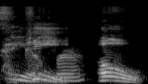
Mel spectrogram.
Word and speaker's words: posthumous: POSTOMOUS. Posthumous. That's wrong. That is incorrect. It is POSTUMOUS.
